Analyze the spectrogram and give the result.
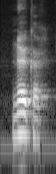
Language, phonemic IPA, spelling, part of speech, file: Dutch, /ˈnøː.kər/, neuker, noun, Nl-neuker.ogg
- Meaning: fucker, someone who fucks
